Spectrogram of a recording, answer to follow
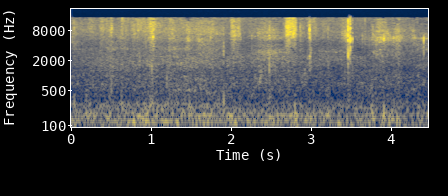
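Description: Faint, irregular footfalls on soft, wet ground over a steady outdoor hiss.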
